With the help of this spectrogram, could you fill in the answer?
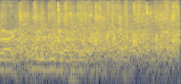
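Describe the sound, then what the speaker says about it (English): Audience applause at a book festival event with a comedian, a broad steady wash of clapping that runs the whole moment beneath a person talking. "I thought it deserved a round of applause"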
